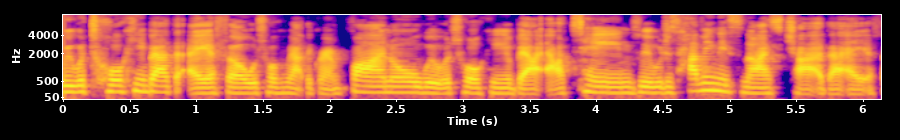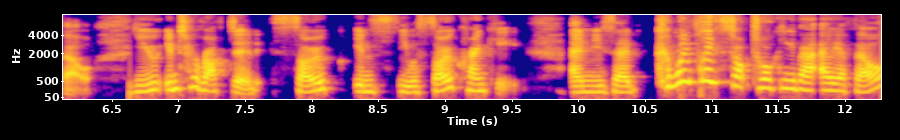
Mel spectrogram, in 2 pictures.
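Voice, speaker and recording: Speaking at a very fast pace, a woman uses lively intonation and a fairly low pitch against a quiet background. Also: dry, close sound with no echo. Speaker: podcast guest sharing her story. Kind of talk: casual chat. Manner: loud, talkative.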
